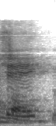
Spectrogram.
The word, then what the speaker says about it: Che: Yeah, Che.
